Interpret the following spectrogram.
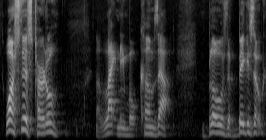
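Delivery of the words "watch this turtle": loud, high commanding call; voice from the clouds. Acted. Thunder calling to turtle from the clouds, commanding. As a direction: call down from the sky, voice raised. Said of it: "hears this voice come from the clouds".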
